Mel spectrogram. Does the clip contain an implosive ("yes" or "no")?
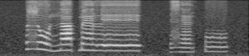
yes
